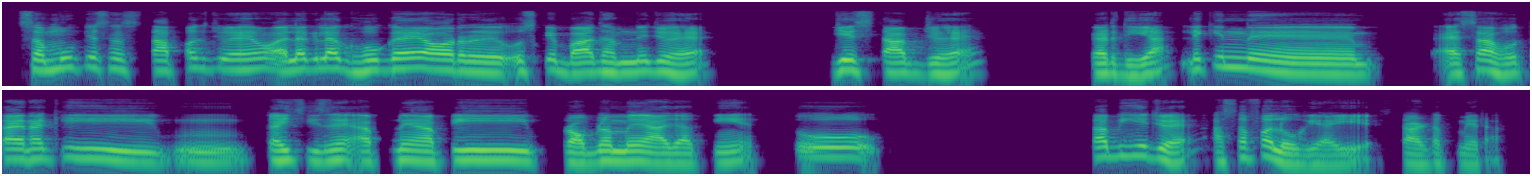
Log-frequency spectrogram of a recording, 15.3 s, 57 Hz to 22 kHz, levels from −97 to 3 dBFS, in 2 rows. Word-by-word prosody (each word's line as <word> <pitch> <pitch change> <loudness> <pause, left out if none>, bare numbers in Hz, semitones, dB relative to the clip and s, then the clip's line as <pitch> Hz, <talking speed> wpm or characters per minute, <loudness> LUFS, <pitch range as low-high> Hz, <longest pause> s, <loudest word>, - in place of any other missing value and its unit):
समूह 190 +3 0
के 220 - -3
संस्थापक 185 0 -3
जो 190 - -2
हैं, 185 +1 +2
वो 205 - 0
अलग-अलग 195 +2 +3
हो 180 - +2
गए 205 +1 +6
और 185 -4 +5
उसके 160 +3 -1
बाद 155 +1 +5
हमने 155 +1 0
जो 165 -1 0
है 140 +2 0 0.7
ये 180 - +5
स्टाफ 155 -4 +2
जो 140 0 -1
है 150 - 0 0.6
कर 145 0 +2
दिया। 140 +5 +1
लेकिन 215 +2 -3
अ, 140 -6 +2 0.4
ऐसा 140 +6 +2
होता 150 +3 0
है 170 - +7
ना 170 +1 +2
कि 160 -7 -1
उम, 65 -1 -6
कई 150 +1 +3
चीज़ें 150 +1 -2
अपने 150 +2 -1
आप 135 - -20
ही 155 0 +4 0.4
प्रॉब्लम 140 +3 +3
में 145 0 +4
आ 125 -2 +4
जाती 125 +2 -3
है, - - -7 0.2
तो 385 +1 -1 1.1
तब 195 +1 +2
ये 210 0 -2
जो 175 - +2
है, 130 - -1
असफल 175 +6 0
हो 120 - +1
गया 110 0 -5
ये, 110 +1 -5
स्टार्टअप 120 -1 -4
मेरा। 115 - -11
155 Hz, 195 wpm, -24 LUFS, 140-185 Hz, 1.1 s, है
